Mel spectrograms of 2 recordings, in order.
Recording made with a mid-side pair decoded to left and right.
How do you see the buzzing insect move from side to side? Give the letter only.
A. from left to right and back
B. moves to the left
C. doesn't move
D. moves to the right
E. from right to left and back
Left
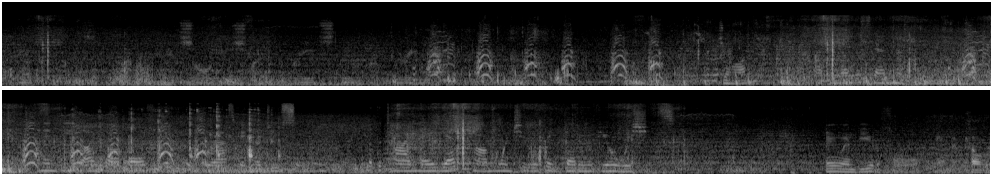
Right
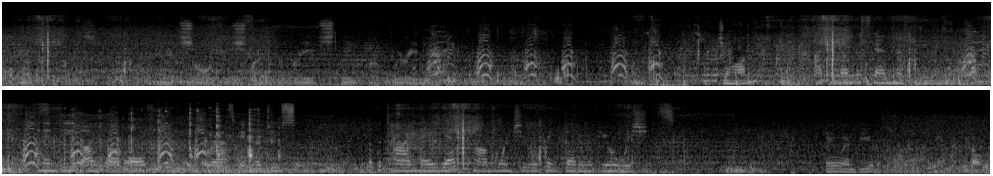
B.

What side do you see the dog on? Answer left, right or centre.
centre.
